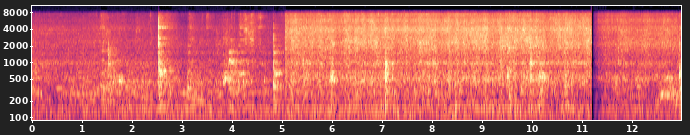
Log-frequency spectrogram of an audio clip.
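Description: Chicken pieces and their liquid frying with grated coconut and masala in a nonstick pan, stirred with a spatula. A few scraping strokes come first, then from about five seconds in a loud, steady sizzle that breaks off abruptly near the end and resumes quieter.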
